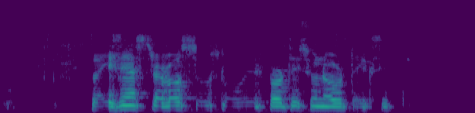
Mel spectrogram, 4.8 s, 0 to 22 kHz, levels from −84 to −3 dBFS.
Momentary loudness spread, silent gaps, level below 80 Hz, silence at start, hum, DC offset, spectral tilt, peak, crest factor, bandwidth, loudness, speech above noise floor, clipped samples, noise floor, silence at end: 18 LU; none; under -90 dBFS; 0.9 s; none; under 0.1%; -5.5 dB/octave; -28 dBFS; 20 dB; 12.5 kHz; -45 LUFS; 28 dB; under 0.1%; -74 dBFS; 0.85 s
